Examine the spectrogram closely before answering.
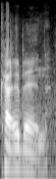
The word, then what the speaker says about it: Cockburn: names for suburb because it's spelled cockburn but it's pronounced Coburn now there is an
